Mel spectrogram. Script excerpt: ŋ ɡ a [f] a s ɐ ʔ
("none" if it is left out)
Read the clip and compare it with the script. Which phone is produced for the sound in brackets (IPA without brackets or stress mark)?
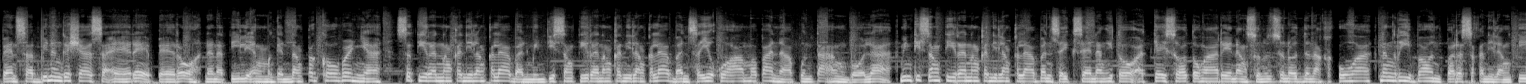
ʃ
